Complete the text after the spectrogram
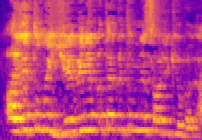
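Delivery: high-pitched mimicked indignation; outraged girlfriend. Girlfriend outraged he can't explain his apology, high indignant mimicry. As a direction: shoot the pitch up in mock outrage.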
